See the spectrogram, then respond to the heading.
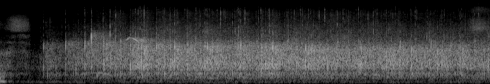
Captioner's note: applause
